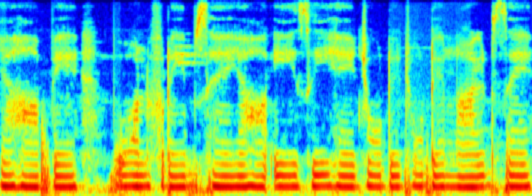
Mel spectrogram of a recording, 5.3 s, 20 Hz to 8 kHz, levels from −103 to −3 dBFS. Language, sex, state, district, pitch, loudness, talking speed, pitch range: Hindi, female, Chandigarh, Chandigarh, 170 Hz, -16 LUFS, 135 wpm, 165-175 Hz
